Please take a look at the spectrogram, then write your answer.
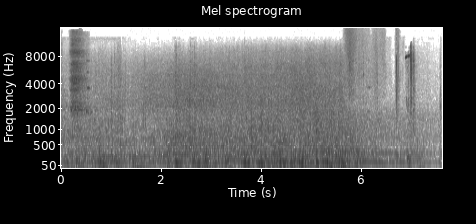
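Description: A lightning storm in the sci-fi video game The Invincible, heard as a steady, dense low rumble of rolling thunder with wind-like noise throughout, easing slightly toward the end, with a few faint sharp clicks.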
